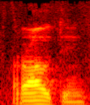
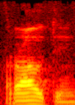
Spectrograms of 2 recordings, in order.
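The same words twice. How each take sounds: First: It is said with an American pronunciation. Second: It is said with an American pronunciation.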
